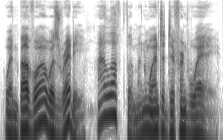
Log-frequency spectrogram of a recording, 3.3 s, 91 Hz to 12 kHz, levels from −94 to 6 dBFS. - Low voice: Yes, low, 120 Hz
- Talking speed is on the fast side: Yes, fast, 215 wpm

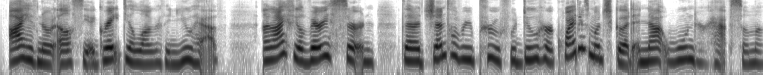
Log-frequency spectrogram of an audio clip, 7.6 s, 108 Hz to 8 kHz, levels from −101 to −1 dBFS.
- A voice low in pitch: No, very high, 250 Hz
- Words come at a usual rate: No, fast, 265 wpm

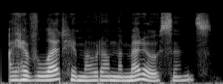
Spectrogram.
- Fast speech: Yes, fast, 240 wpm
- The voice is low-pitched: No, high, 195 Hz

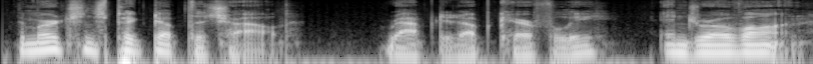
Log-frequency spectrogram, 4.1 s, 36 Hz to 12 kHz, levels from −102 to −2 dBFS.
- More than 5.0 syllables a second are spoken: Yes, 6.0 syllables/s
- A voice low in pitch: Yes, very low, 95 Hz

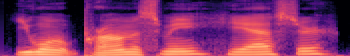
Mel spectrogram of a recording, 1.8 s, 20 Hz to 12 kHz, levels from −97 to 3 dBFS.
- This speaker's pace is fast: Yes, fast, 240 wpm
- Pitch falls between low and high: Yes, medium, 145 Hz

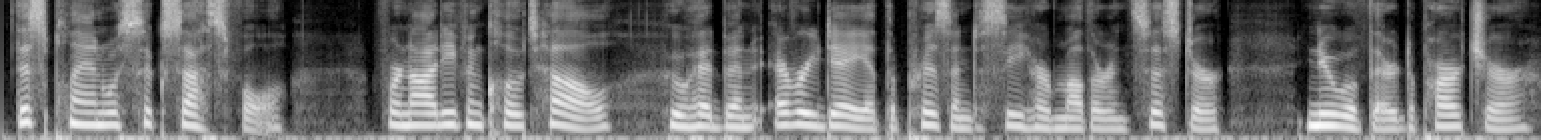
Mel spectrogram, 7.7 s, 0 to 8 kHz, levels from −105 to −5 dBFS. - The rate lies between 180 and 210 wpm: Yes, average, 200 wpm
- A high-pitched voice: Yes, high, 195 Hz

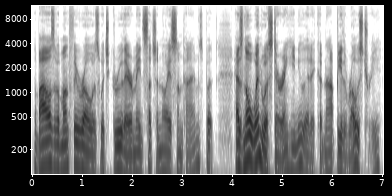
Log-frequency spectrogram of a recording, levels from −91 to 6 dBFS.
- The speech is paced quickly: Yes, fast, 255 wpm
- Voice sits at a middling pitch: No, very low, 95 Hz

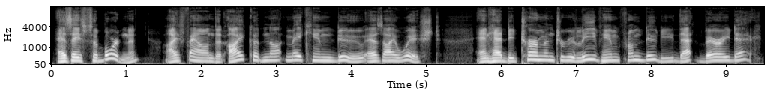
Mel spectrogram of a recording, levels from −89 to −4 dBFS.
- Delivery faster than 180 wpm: No, average, 165 wpm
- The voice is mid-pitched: Yes, medium, 160 Hz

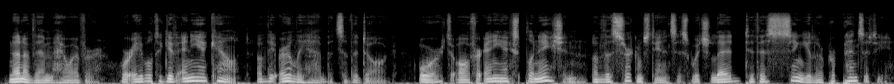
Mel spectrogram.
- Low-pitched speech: Yes, low, 115 Hz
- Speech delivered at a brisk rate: Yes, fast, 210 wpm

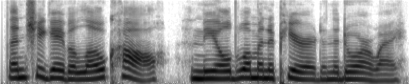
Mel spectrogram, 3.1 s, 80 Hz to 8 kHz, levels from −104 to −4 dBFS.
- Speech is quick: Yes, fast, 275 wpm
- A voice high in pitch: Yes, high, 215 Hz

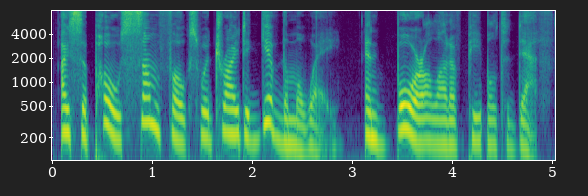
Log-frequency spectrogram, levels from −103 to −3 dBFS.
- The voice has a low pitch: No, high, 195 Hz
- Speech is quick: Yes, fast, 215 wpm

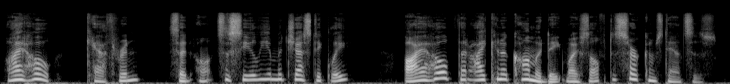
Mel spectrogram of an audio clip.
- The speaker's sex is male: Yes, male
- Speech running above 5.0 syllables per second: Yes, 5.4 syllables/s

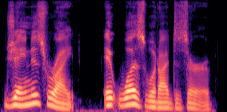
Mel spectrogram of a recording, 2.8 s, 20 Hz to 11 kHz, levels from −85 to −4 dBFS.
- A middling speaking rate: Yes, average, 170 wpm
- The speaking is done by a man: Yes, male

